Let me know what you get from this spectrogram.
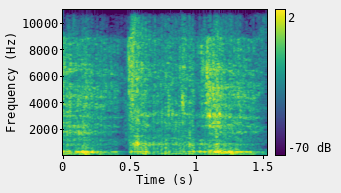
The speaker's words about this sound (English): Gotta get that man the Lion roar for that, man.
